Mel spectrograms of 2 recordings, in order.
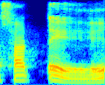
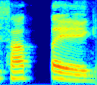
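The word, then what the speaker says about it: Sarthe: Oh, Sarte, Sarte bukan sarte ntar sarte jadi sate gitu kan di Madura iya sate padang nah sate padang sate Madura gitu sate ayam dibacanya jadi dibaca sart Sart, ya.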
